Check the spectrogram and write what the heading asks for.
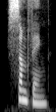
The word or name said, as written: something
